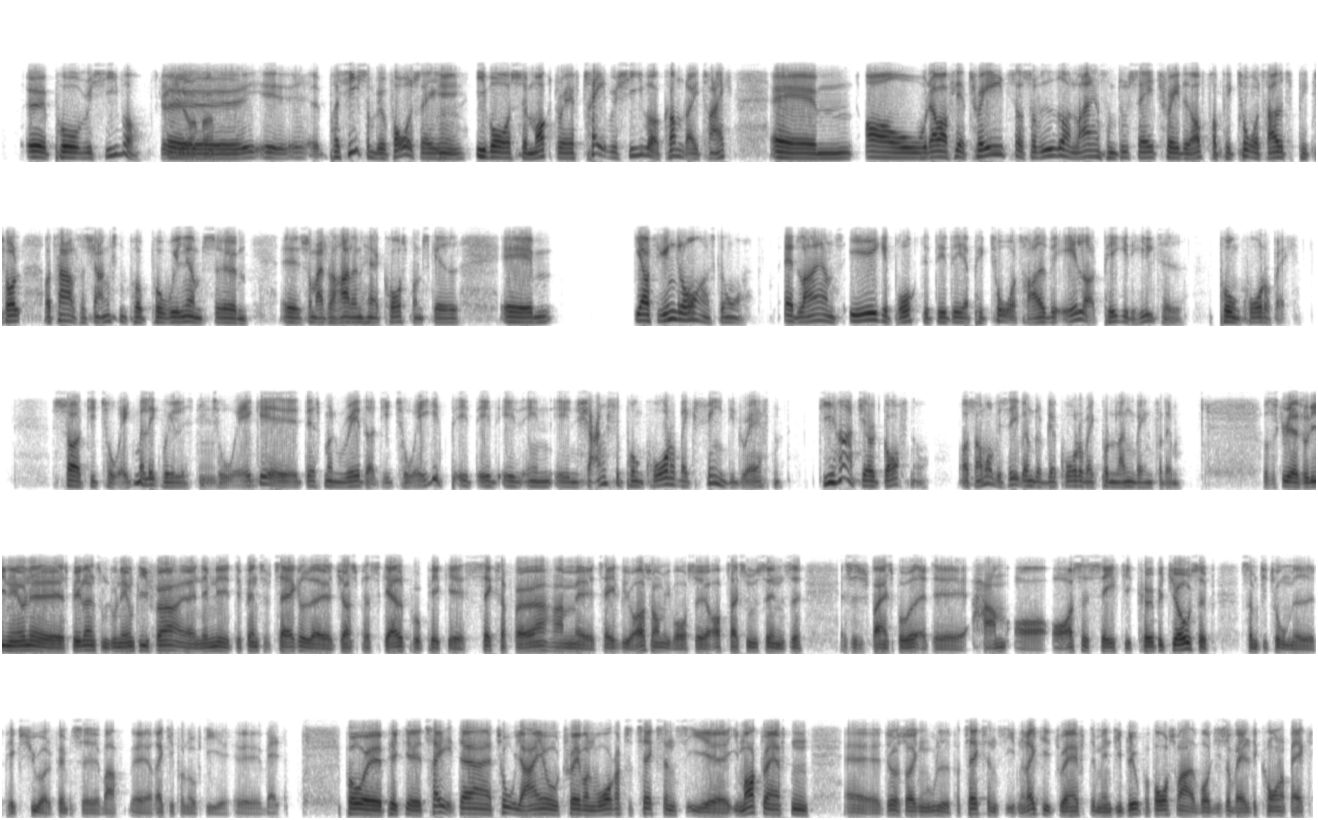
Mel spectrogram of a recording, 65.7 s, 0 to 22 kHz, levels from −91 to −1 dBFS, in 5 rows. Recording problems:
phone-call audio

